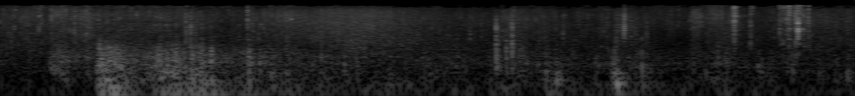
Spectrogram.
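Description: Thunder rumbles loudly from a storm at sea in the pirate video game Sea of Thieves, a deep rolling burst followed by lighter crackles and rain-like hiss, with no voices.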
